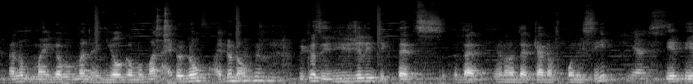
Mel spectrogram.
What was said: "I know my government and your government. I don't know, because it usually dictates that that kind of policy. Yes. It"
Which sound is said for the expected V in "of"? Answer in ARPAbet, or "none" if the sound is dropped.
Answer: F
